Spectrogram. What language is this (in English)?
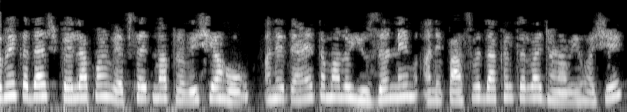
Gujarati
